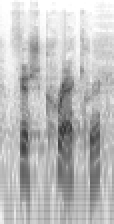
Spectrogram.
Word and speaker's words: Fish Creek: uh i stayed in ephraim and they have fish creek it's not they don't pronounce it creek it's called fish creek it's all these really great little towns and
